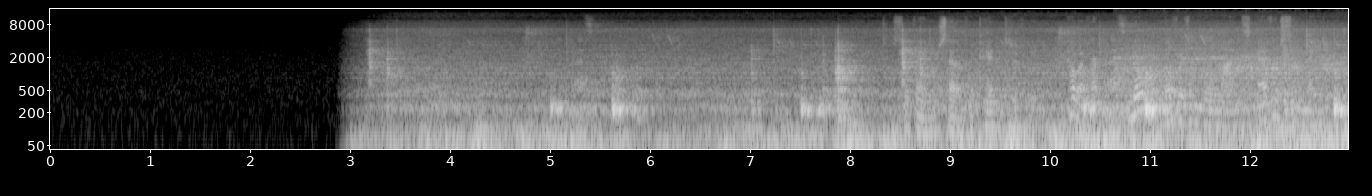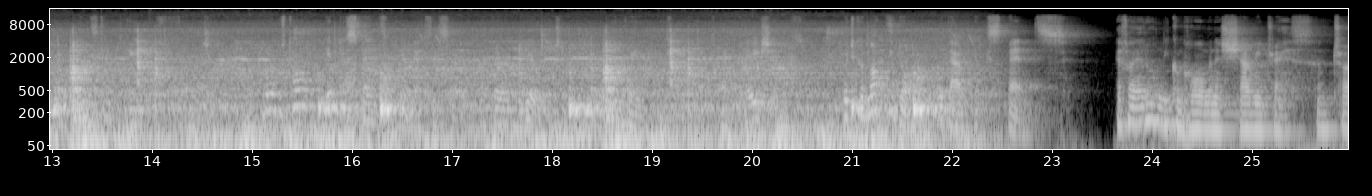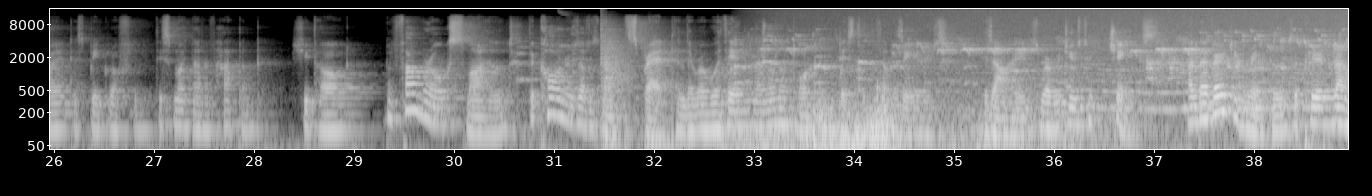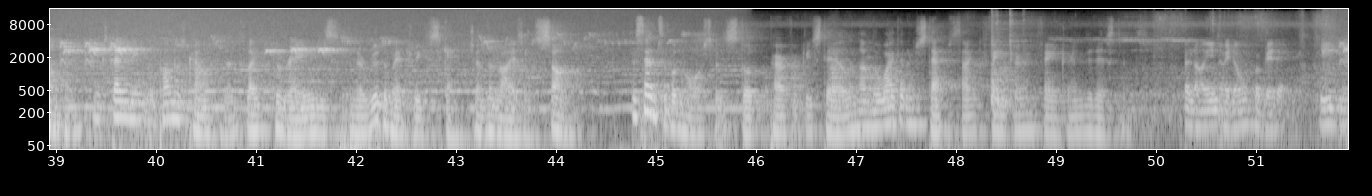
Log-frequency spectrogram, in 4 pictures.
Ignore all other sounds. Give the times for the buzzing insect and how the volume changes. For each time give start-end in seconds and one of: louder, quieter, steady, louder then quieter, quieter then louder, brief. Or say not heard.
3.0-22.6 louder
32.9-51.8 louder then quieter.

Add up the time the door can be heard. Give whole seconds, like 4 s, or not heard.
2 s.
